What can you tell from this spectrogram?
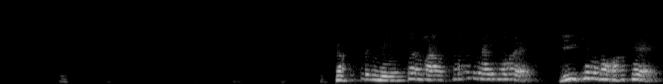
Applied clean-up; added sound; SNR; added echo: neural mask model DeepFilterNet 3.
